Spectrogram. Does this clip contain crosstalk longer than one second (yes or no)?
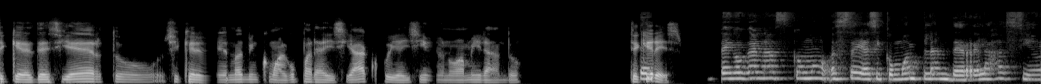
no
